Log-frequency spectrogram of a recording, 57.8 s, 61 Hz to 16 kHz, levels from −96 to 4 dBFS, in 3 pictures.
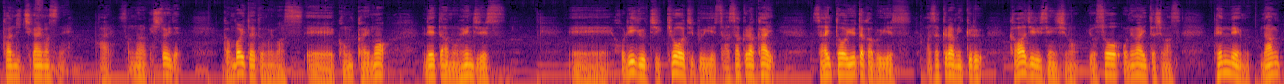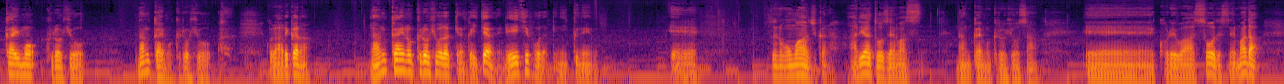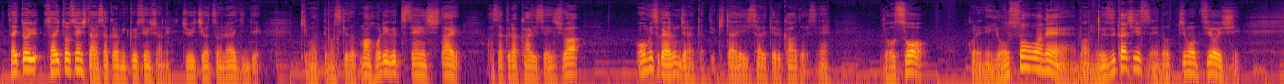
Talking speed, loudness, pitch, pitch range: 275 characters per minute, -23 LUFS, 105 Hz, 90-115 Hz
